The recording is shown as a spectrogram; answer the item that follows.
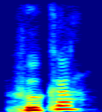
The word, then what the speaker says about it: Hoka: and Tyler's dimiletto says here in Mexico Hoka it goes hookah really that's interesting I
